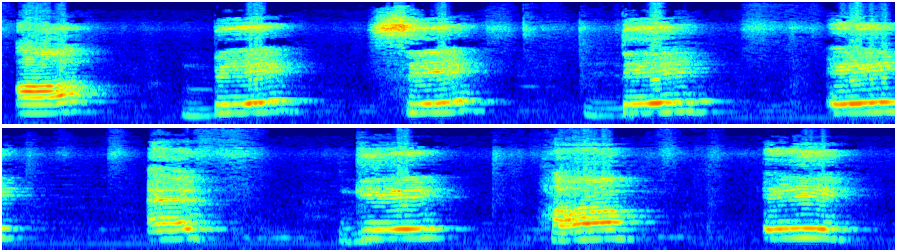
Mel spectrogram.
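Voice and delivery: letters called out loud one by one; German alphabet recital. Shown as a demonstration. Teacher reciting German alphabet letter by letter. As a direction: read each letter aloud clearly. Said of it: "दोबारा से देख लेते हैं हम".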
